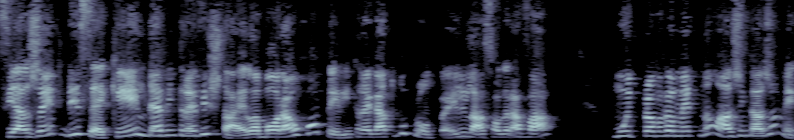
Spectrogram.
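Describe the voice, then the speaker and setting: Talking at a fairly quick pace, a woman uses a high pitch with very wide pitch swings. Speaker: university professor. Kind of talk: lecture.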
